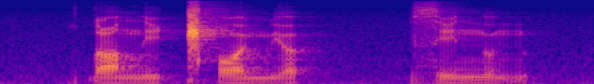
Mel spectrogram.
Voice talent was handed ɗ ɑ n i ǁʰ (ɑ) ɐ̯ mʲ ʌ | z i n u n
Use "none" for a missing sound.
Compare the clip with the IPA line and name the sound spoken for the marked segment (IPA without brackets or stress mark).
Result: ɔ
